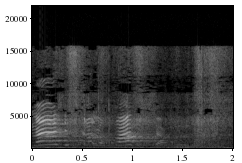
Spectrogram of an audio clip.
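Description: A child's voice giving two short, high-pitched calls, one at the start and a shorter one about a second in.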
